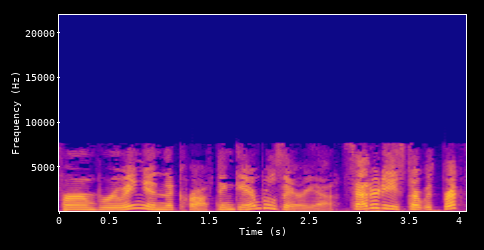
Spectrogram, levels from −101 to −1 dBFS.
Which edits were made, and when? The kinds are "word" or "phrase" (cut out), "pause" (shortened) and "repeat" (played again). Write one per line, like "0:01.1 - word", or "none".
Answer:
0:02.8 - pause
